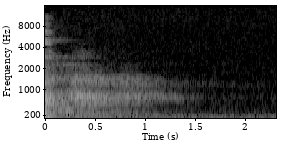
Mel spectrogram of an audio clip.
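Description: The tail of a long, sigh-like breath out, fading away over about a second and a half into near silence.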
